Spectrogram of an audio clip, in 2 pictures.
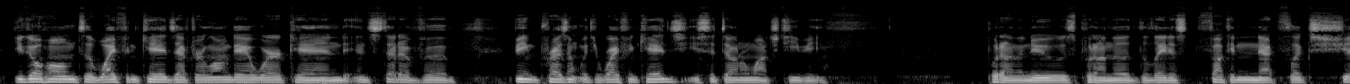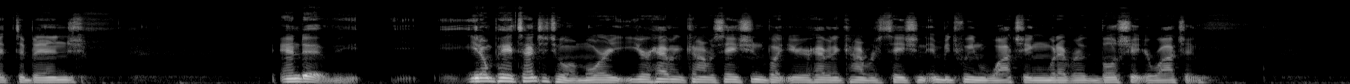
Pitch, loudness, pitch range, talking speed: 105 Hz, -25 LUFS, 100-115 Hz, 155 wpm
